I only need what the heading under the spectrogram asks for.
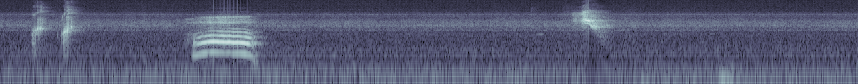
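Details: Pet female Timneh African grey parrot chattering and making noises indoors: two brief sharp clicks, a nasal harmonic quacking call, then a loud burst after a pause, quiet room otherwise.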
